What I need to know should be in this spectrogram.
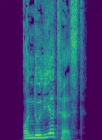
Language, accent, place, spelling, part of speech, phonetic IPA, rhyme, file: German, Germany, Berlin, onduliertest, verb, [ɔnduˈliːɐ̯təst], -iːɐ̯təst, De-onduliertest.ogg
- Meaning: inflection of ondulieren: 1. second-person singular preterite 2. second-person singular subjunctive II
